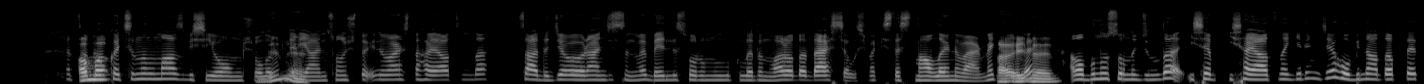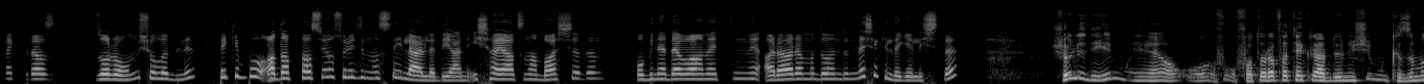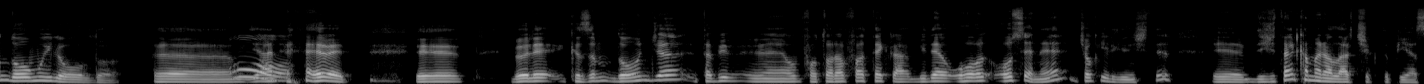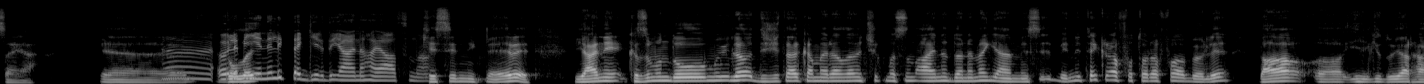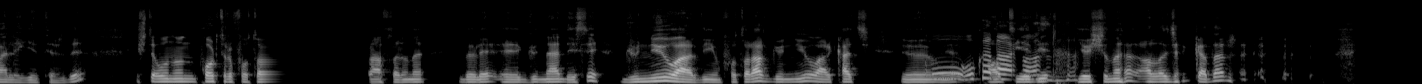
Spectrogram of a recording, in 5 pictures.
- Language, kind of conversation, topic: Turkish, podcast, Bir hobinin hayatını nasıl değiştirdiğini anlatır mısın?
- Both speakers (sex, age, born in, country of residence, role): female, 20-24, Turkey, France, host; male, 55-59, Turkey, Spain, guest
- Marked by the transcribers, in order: other background noise; tapping; chuckle; laughing while speaking: "fazla"; laughing while speaking: "alacak kadar"; chuckle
